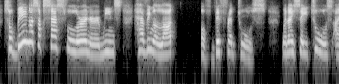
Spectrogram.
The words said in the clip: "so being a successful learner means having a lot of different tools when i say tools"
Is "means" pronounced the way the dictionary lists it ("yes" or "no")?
no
